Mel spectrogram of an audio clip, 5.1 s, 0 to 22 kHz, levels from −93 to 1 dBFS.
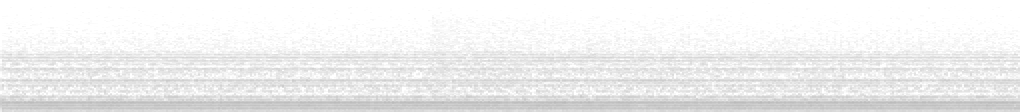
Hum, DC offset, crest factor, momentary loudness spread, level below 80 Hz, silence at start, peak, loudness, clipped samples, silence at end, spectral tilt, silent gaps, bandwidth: none; under 0.1%; 18 dB; 0 LU; -82 dBFS; 0 s; -48 dBFS; -64 LUFS; under 0.1%; 0 s; -3.5 dB/octave; none; over 20 kHz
